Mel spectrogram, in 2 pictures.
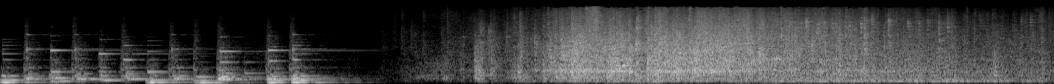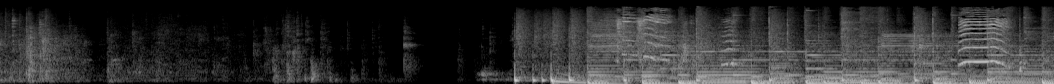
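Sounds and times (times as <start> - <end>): plastic toys clattering: 4.0 - 14.6, 20.1 - 20.8.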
